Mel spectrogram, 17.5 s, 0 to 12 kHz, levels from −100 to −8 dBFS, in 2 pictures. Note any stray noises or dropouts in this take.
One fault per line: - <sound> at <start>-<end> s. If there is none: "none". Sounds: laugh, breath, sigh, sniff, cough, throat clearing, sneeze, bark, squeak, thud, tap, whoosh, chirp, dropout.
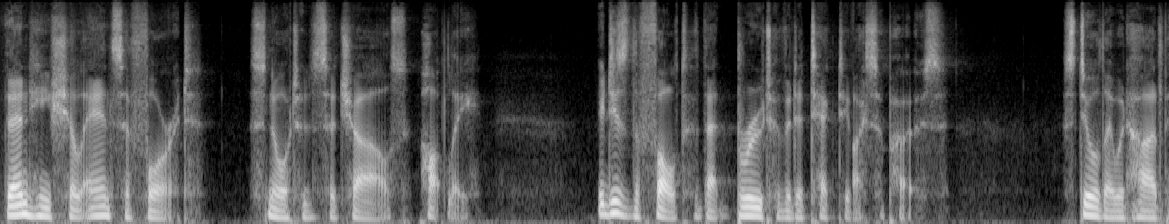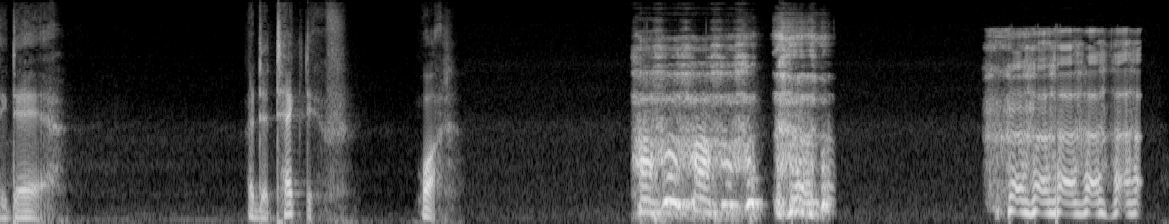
- laugh at 13.5-15.0 s
- laugh at 16.1-17.4 s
